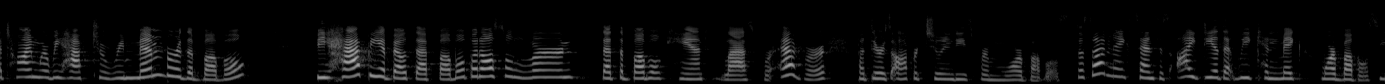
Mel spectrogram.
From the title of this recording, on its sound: Live Worship Service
